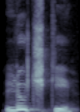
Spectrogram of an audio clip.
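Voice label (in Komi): "лючки", Komi, female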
